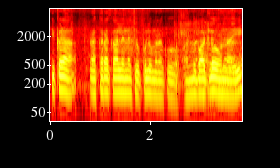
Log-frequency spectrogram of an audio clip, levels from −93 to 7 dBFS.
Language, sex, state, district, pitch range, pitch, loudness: Telugu, male, Andhra Pradesh, Sri Satya Sai, 125-140 Hz, 130 Hz, -18 LUFS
